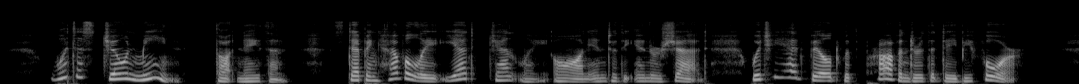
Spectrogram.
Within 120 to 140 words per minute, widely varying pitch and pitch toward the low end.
No: slow, 135 wpm; wide, 8.9 semitones; medium, 175 Hz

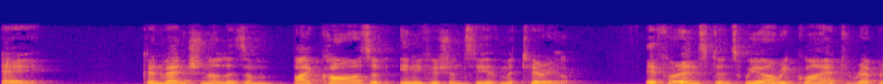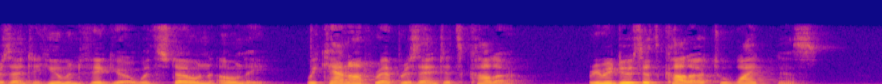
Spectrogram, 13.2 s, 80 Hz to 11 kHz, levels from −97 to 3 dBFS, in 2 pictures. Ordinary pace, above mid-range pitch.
No: average, 150 wpm; low, 120 Hz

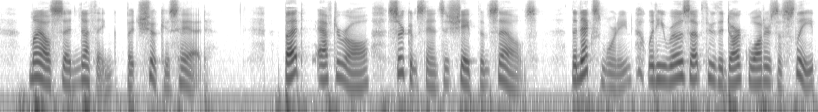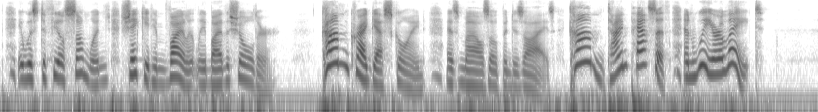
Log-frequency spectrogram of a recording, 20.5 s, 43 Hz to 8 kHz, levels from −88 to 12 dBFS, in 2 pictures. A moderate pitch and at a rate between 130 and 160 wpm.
Yes: medium, 175 Hz; average, 155 wpm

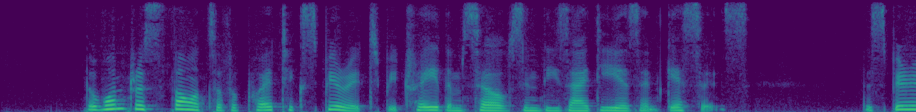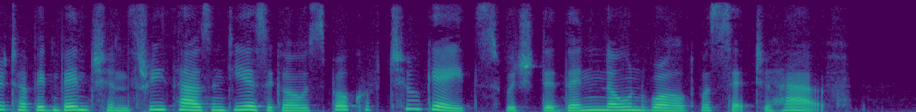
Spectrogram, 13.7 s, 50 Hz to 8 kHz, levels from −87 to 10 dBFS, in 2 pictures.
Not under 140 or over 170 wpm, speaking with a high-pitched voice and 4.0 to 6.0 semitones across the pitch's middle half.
Yes: average, 155 wpm; high, 215 Hz; average, 4.5 semitones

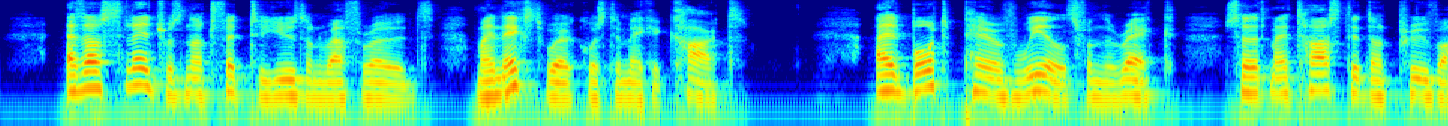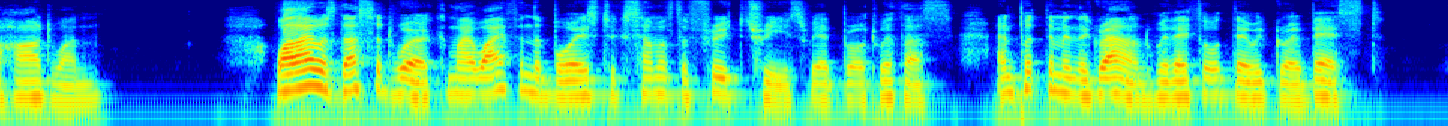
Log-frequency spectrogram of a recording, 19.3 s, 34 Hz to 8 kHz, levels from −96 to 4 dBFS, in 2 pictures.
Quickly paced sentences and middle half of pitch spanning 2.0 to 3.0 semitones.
No: fast, 230 wpm; average, 3.5 semitones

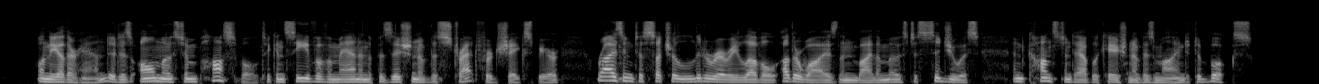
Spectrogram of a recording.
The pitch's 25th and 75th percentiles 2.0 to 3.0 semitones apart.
No: average, 4.6 semitones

